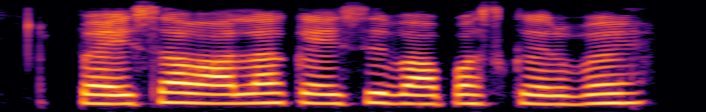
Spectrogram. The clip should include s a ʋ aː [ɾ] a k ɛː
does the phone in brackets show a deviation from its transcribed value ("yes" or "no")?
yes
